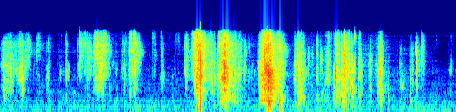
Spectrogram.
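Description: Foil wrapper of a hockey trading-card pack crinkling and crunching as it is torn open and handled by hand, in irregular bursts that are loudest about three and four seconds in.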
